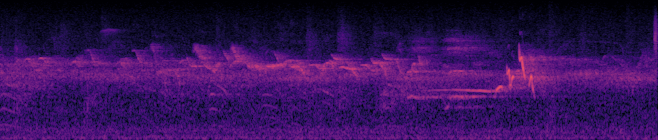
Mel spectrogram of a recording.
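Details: Japanese bush warbler singing in May, on a morning, perched on the tip of a silver grass seed head. A long steady whistle ends in a quick rising, twisting flourish, over a dense chorus of repeated high chirps from other birds.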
